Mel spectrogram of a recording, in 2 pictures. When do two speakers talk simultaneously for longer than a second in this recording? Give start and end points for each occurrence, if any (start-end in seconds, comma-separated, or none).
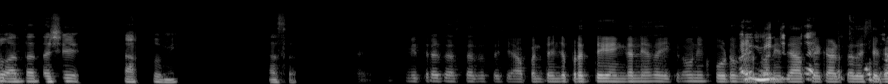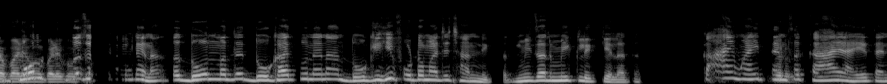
7.4-9.8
